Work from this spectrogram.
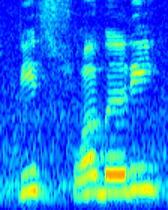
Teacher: تو پڑھتے ہیں با زیر سواد بس، سواد زبر با صب، بس صب، غازری، بس صبری۔ سواد کو موٹا کر کے پڑھیں گے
